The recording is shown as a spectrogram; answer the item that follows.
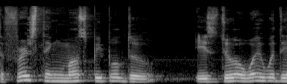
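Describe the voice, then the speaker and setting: A man with a strong non-native accent and fairly even intonation. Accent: thick non-native. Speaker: Bible teacher. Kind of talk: religious teaching.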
